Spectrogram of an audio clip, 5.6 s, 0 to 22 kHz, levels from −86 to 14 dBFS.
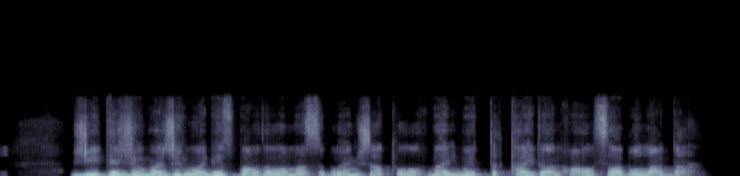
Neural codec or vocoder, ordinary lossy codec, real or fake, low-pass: codec, 24 kHz, 0.9 kbps, WavTokenizer, medium music audio release; none; fake; 9.9 kHz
